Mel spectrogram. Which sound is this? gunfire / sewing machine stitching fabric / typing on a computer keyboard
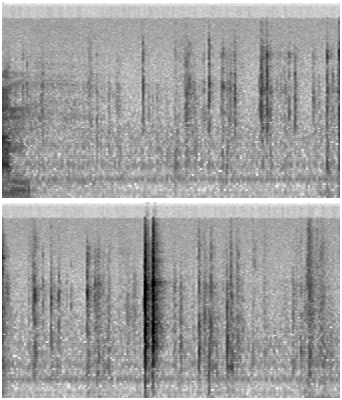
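typing on a computer keyboard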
